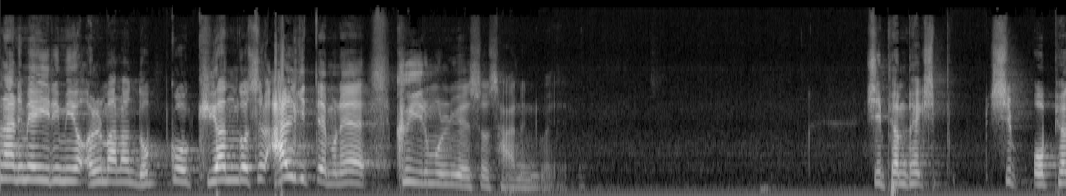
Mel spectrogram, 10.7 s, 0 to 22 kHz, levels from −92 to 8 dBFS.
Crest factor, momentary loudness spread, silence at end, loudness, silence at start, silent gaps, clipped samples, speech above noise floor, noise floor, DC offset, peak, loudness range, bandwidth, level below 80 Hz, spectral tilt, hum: 24 dB; 14 LU; 0 s; -21 LUFS; 0 s; none; under 0.1%; 38 dB; -60 dBFS; under 0.1%; 0 dBFS; 17 LU; 19 kHz; -58 dBFS; -2 dB/octave; none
